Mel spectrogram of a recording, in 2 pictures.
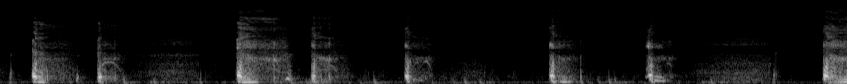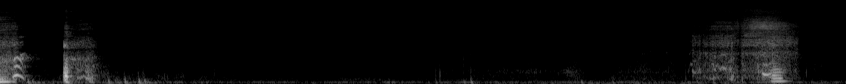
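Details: About ten short, harsh coughs in quick bursts over ten seconds, then quiet and a breathy sound, from a person feeling unwell with an ongoing cough; cough.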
